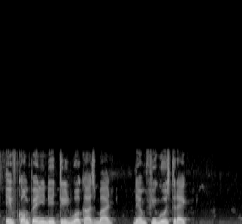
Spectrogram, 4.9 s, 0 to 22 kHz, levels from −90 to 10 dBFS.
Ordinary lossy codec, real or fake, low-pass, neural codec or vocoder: none; real; 7.2 kHz; none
